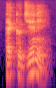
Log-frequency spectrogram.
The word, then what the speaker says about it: Hecojeni: And I pronounce it Hecoini.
